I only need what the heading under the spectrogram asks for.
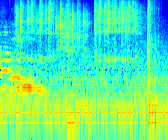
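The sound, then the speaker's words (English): A quick flurry of three dice clattering and rattling across a tabletop, several sharp clicks over about three seconds, ending with a final knock, with faint background voices. “And then can I use... A willpower? Yeah. Yeah. Okay. And three dice.”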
